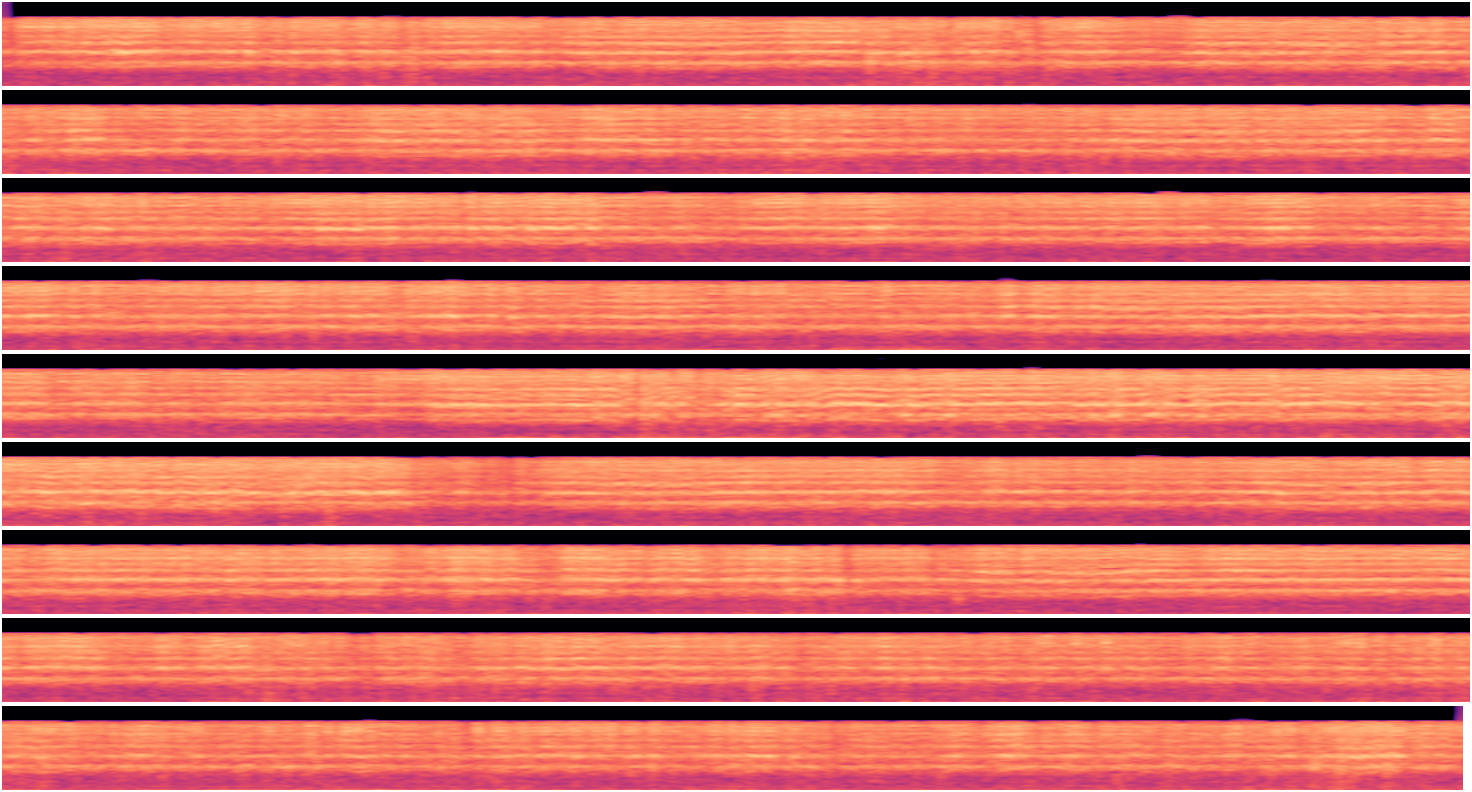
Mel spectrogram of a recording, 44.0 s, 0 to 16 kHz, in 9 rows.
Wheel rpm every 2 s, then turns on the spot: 230, 230, 230, 230, 220, 230, 230, 230, 230, 230, 220, 190, 200, 220, 230, 230, 220, 230, 230, 230, 230, 230.
none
